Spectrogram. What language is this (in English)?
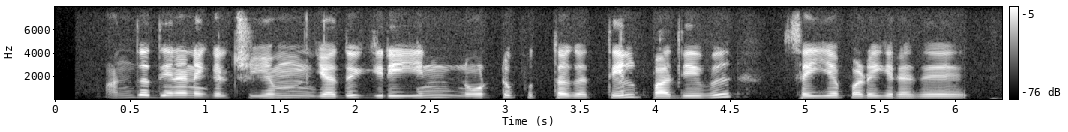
Tamil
